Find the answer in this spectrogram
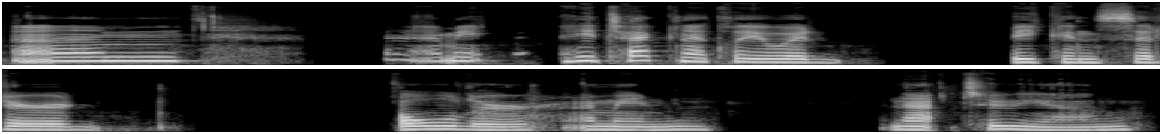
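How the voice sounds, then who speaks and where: A woman talking casually as the client in a one-to-one reading, in a hesitant, halting way. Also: mid-range voice, mellow, no room sound. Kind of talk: casual conversation.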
